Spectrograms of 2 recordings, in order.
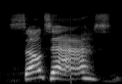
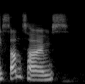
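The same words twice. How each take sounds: First: Higher, very drawn-out silly voice; playful echo. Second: Said in the usual way. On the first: Pretend. Streamer joking about being funny sometimes, playful drawn-out echo. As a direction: stretch it out slowly and comically.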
